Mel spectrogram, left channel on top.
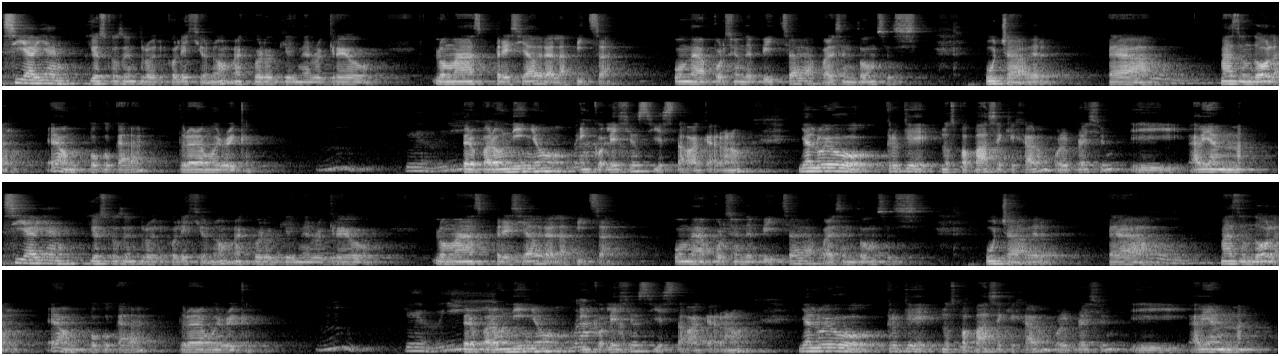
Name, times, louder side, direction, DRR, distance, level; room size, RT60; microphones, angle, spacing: voice 1, 0.0-3.7 4.3-6.2 6.7-9.6 9.8-10.5 11.1-11.6 12.2-12.9 13.2-14.3 14.5-15.3 17.4-25.2, left 3 dB, 30° left, 8 dB, 0.4 m, -21 dB
voice 2, 11.4-12.1 15.9-16.3 16.8-19.1 22.3-22.5, right 2 dB, 85° right, 7 dB, 0.7 m, -32 dB
12.5 x 5.5 x 2.3 m, 1.1 s
head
